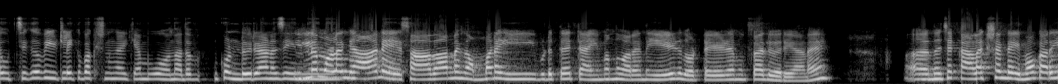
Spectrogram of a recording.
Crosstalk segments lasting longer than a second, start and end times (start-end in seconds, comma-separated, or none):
none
